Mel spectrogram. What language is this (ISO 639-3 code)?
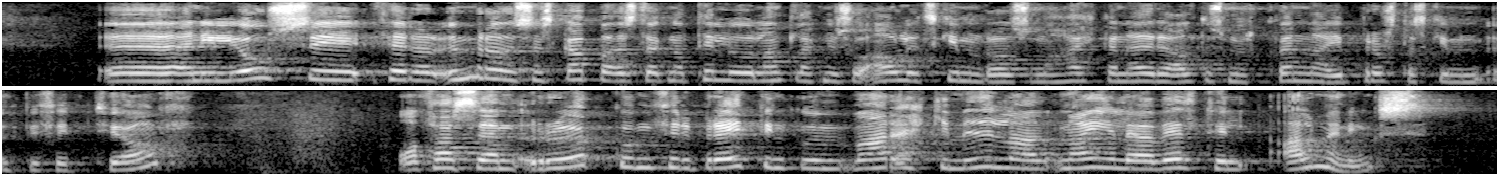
isl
